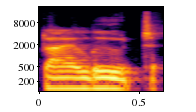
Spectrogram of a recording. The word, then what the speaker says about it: dilute: back to you but what i'm seeing is that they're saying uh dilute as having that i um the i sound rather than the if sound um even though it's stressed on loot dilute diluted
